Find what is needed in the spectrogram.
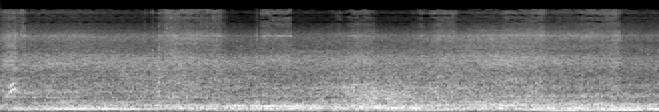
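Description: Steady low background hum with a hiss over it, unchanging throughout.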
